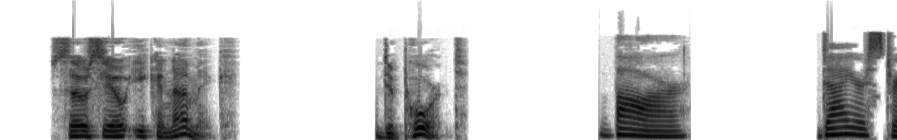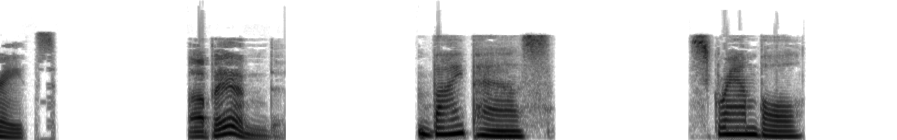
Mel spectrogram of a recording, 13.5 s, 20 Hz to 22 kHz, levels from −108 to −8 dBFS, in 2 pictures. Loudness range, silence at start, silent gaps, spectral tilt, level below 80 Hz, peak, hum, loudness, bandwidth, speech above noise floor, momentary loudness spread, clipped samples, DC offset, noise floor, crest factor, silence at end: 5 LU; 0.4 s; 1.80-2.81 s, 3.52-4.49 s, 5.17-6.12 s, 7.16-8.13 s, 8.86-9.84 s, 10.89-11.89 s; -5.5 dB/octave; -54 dBFS; 0 dBFS; none; -14 LUFS; 8.8 kHz; over 77 dB; 16 LU; under 0.1%; under 0.1%; under -90 dBFS; 16 dB; 0.7 s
